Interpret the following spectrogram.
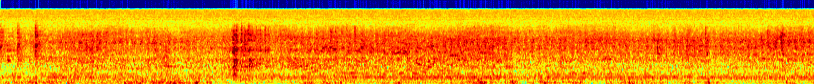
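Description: Freight train switching: a diesel locomotive runs steadily with a constant hum and low rumble, with a few short knocks from the rail cars.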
